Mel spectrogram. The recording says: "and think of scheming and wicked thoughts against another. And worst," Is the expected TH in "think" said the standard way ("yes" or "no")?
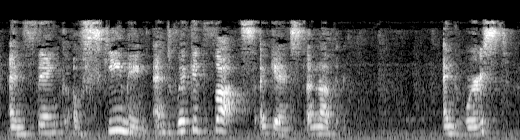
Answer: yes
